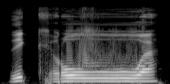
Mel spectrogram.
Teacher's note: ketika huruf kaf sukun ada sifat hamasnya dialirkan sedikit, zikru.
